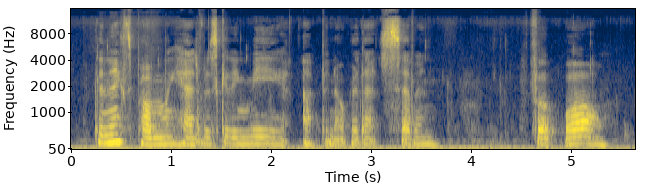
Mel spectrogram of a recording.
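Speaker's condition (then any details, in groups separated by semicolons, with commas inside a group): Spastic cerebral palsy; spastic form, hip problems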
